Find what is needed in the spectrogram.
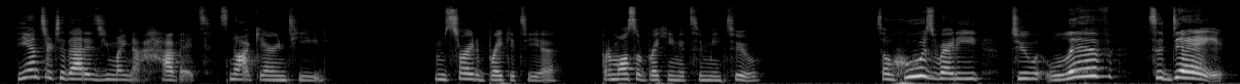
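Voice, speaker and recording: A high-pitched woman at a moderate pace, with long, frequent pauses and big swings in loudness, on a very clean recording with a silent background. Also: lively intonation. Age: 30s. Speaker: podcast host. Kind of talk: solo reflective monologue.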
